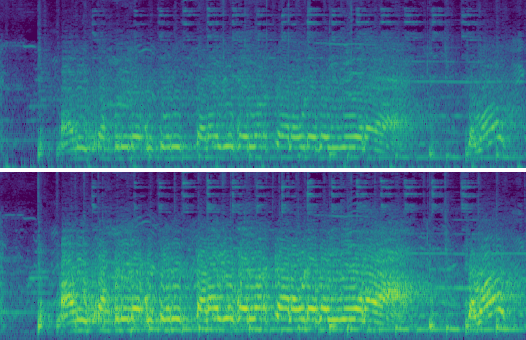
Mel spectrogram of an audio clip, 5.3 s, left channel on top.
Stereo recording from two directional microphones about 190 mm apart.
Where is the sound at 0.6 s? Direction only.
45° left (ahead or behind).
